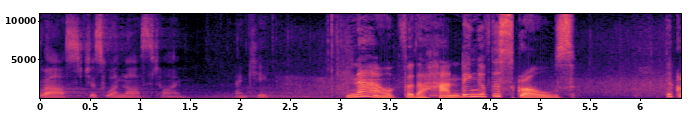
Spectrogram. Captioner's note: applause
